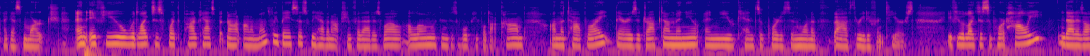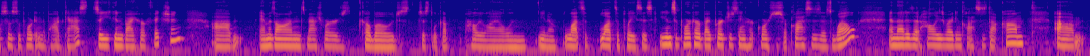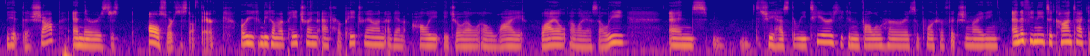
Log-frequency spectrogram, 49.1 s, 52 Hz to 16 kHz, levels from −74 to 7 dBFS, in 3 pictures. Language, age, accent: English, 30-49, American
